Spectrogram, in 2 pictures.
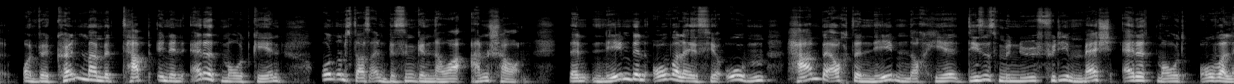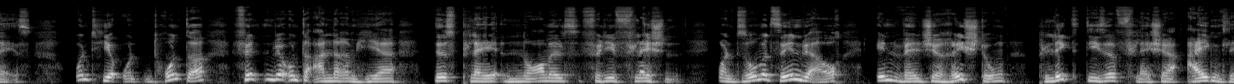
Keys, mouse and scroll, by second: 1.9 Tab.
